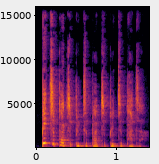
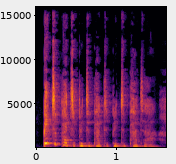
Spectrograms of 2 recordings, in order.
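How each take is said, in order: Both takes have the same delivery.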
